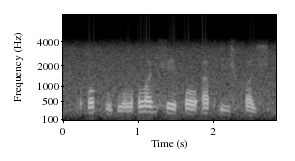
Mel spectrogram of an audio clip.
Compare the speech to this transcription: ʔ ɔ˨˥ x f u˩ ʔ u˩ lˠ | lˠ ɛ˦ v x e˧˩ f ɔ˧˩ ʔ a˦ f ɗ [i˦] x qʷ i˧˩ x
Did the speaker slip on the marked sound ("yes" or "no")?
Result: yes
